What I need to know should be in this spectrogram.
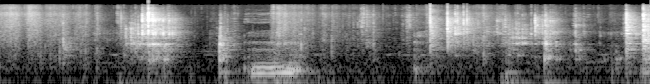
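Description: A cardboard box scrapes and taps as hands open it.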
